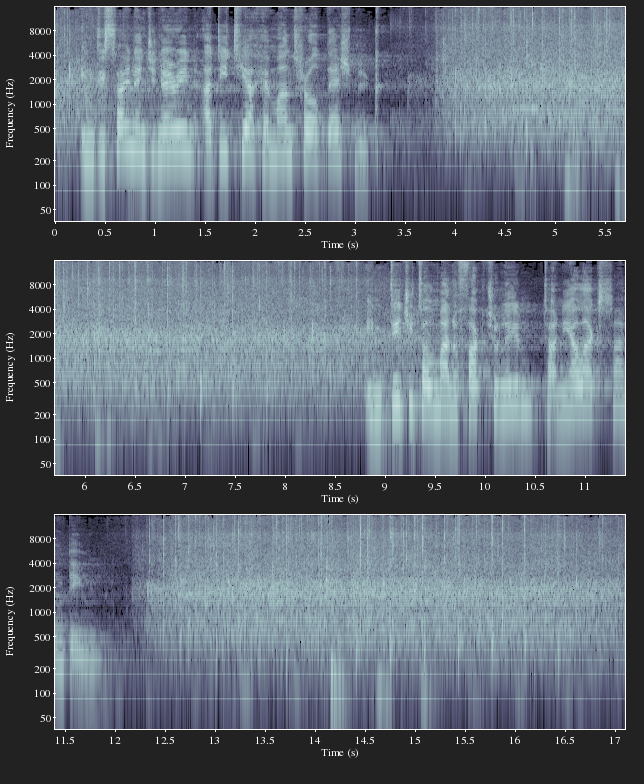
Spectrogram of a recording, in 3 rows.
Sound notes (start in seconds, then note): 3.5 audience applauding; 12.2 audience applauding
